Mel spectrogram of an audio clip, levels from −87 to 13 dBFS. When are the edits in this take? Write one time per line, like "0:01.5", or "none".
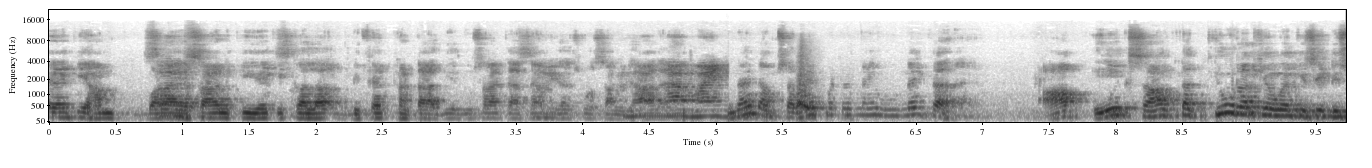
0:05.0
